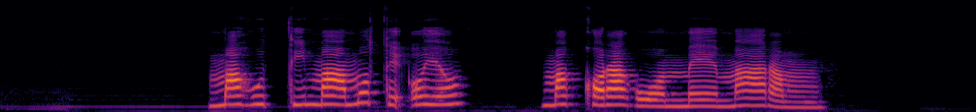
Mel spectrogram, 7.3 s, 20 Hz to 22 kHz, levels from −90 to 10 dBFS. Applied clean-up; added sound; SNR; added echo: neural mask model RNNoise.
